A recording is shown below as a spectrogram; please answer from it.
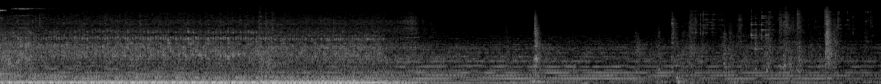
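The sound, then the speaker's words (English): A car drives through rural countryside and pulls into a parking lot. A loud, steady low engine rumble runs for about half the time and then falls away to a quieter hum with a few faint clicks. “Ming drives through rural countryside, eventually pulling into a parking lot.”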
